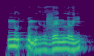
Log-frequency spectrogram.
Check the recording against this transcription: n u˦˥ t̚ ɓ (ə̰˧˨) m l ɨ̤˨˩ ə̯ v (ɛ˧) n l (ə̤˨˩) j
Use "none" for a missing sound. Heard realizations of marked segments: ə̰˧˨, ɛ˧, ə˨˦

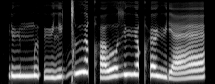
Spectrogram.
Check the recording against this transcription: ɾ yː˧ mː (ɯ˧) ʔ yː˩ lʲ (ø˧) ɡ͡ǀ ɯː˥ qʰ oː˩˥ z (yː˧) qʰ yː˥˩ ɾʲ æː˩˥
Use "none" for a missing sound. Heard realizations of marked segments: ɯ˧, ø˧, yː˥

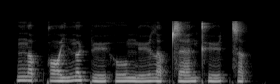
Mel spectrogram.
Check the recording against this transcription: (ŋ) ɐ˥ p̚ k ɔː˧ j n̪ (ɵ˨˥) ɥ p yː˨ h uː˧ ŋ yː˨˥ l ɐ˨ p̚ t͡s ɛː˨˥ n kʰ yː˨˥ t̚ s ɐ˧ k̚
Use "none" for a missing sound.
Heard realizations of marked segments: ŋ, ɵ˥

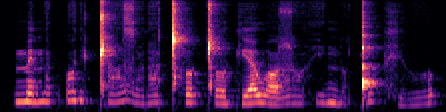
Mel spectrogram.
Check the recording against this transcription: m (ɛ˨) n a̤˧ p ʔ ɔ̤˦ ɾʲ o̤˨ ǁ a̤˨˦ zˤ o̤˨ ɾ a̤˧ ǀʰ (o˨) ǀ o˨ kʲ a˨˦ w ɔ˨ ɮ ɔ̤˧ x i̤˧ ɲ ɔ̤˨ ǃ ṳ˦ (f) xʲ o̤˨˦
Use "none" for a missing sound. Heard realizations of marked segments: ɛ˨, o˨, p

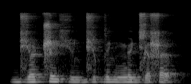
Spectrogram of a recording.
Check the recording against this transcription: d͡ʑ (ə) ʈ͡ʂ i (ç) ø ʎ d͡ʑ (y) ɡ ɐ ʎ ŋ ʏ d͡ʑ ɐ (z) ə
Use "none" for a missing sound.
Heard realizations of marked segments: ø, ç, u, ʂ

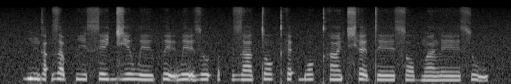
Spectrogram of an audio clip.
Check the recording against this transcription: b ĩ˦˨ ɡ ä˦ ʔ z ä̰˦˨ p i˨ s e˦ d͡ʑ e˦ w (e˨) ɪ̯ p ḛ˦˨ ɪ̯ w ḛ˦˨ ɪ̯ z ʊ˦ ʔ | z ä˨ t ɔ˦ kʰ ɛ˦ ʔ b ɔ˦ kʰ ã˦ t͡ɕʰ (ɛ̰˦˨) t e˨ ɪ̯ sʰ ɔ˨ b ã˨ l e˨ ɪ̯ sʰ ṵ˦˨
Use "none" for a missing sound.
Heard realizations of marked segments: e˨, ɛ̰˦˨

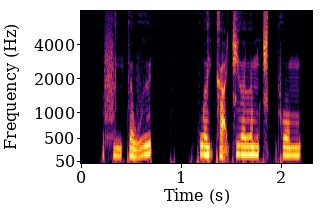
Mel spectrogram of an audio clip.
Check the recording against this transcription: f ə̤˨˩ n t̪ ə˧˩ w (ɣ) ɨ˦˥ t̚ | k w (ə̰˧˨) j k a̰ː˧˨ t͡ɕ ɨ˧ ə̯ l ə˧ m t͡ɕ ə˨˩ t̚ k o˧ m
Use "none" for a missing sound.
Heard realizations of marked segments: ɣ, ə˧

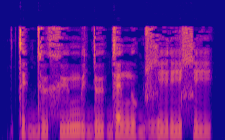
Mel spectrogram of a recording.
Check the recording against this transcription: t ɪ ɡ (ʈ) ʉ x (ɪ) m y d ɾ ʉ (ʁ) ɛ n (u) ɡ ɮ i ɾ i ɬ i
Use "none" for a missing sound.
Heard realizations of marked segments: d, y, ɡ, u

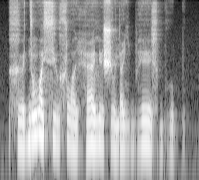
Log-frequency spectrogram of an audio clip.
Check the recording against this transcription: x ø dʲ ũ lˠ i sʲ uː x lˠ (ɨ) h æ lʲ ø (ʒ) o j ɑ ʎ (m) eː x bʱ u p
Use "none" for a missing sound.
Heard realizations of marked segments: i, ʃ, bʱ

